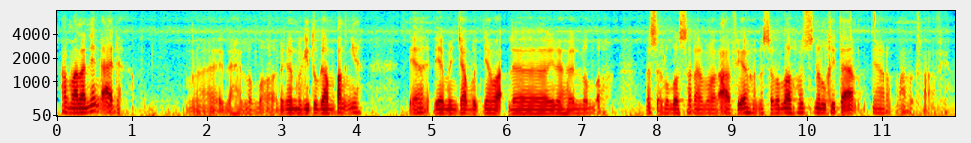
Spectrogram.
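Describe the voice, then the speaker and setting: A man's voice: on the low side, flat delivery, normal speed, creaky, darkish tone. A man teaching a religious study lesson, correcting and explaining a reader's translation in a casual way.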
